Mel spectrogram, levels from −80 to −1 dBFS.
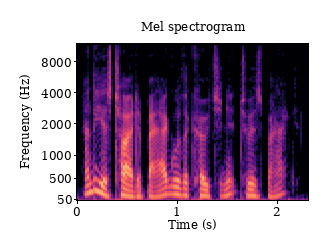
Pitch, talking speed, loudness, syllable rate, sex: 135 Hz, 365 wpm, -20 LUFS, 6.6 syllables/s, male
